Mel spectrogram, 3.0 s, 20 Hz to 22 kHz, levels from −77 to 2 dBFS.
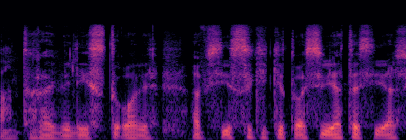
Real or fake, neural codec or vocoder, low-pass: fake; vocoder, 44.1 kHz, 128 mel bands every 512 samples, BigVGAN v2; 10.8 kHz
